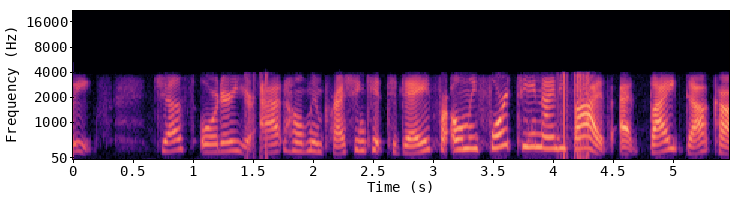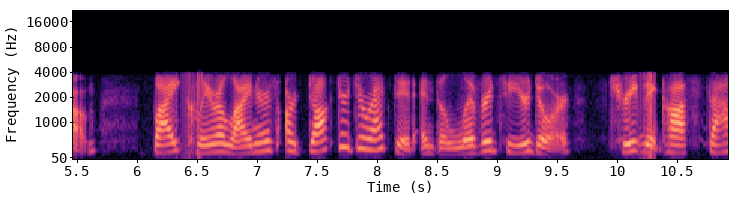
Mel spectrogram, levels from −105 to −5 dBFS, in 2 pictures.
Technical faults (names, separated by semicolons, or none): automatic gain rising; bit errors on a digital phone line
